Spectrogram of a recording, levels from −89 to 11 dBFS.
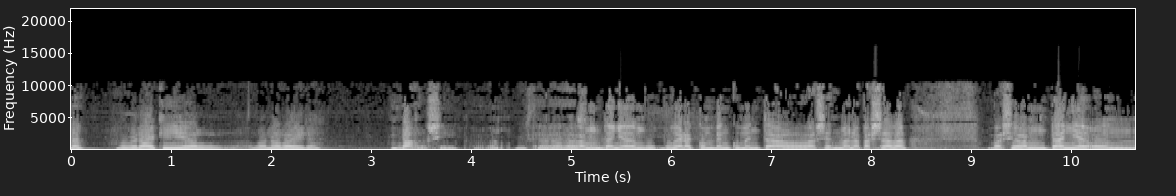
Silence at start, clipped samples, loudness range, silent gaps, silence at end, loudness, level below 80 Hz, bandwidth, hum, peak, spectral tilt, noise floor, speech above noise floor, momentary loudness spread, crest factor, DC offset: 0 s; under 0.1%; 4 LU; none; 0 s; -15 LUFS; -36 dBFS; 11 kHz; none; -2 dBFS; -5 dB/octave; -43 dBFS; 29 dB; 13 LU; 14 dB; under 0.1%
